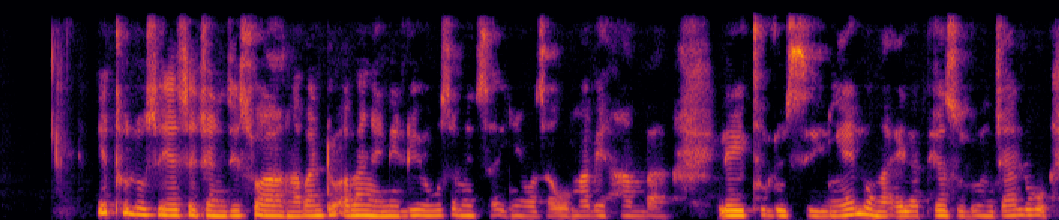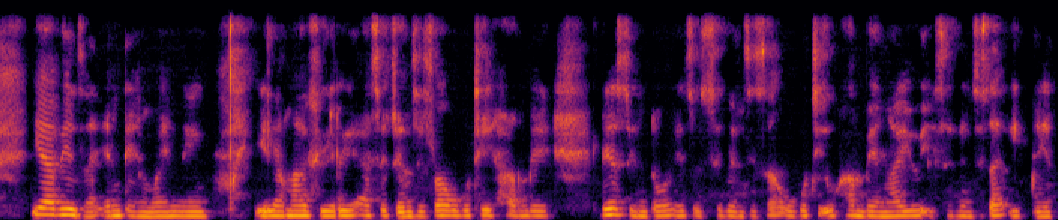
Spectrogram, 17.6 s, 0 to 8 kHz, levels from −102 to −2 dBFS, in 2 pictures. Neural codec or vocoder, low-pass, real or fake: autoencoder, 48 kHz, 128 numbers a frame, DAC-VAE, trained on Japanese speech; 7.2 kHz; fake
